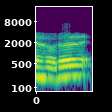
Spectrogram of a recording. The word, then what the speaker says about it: Hoda: Howda to the podium. Name and date of birth, please. Hoda, 8/22/81. Thank you. I apologize for mispronouncing your last name. You said it great, actually. It's Hoda.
